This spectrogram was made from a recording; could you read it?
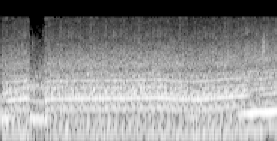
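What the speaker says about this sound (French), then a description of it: "là dès que j'accélère ça part tout de suite" Race car engine in Project Cars holding a steady, droning pitch that climbs slightly as the car accelerates, loud and continuous with a brief dropout early on and no talking.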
